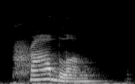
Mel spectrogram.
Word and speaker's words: problem: Two syllables in this word. Our first syllable is emphasized. The problem is stretched and emphasized in the first syllable. Our second syllable is where you have your schwa, lum.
